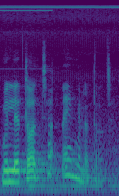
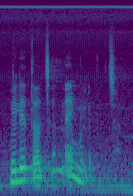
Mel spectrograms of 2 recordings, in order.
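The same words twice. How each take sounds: First: Said in the usual way. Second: Fast, rattled-off chant; तेज़ी से मंत्र की तरह; rattled-off mantra. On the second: Shown as a demonstration. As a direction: run it off quickly like a mantra. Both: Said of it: "what is that thing?".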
